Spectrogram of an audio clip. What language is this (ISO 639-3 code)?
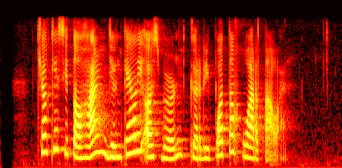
sun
